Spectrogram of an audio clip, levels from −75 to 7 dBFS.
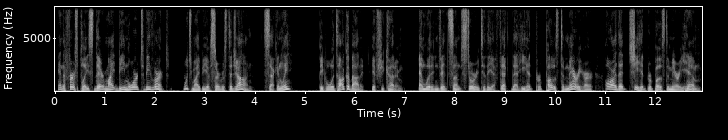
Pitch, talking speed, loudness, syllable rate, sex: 125 Hz, 235 wpm, -20 LUFS, 6.1 syllables/s, male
